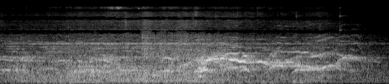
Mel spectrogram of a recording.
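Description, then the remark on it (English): Camera-phone recording of panicked crowd noise from people fleeing a smoke-filled subway train at a station in Brooklyn, New York City, after a shooting: a dense wash of overlapping voices and shouts, with sharper high-pitched cries rising midway before the commotion fades at the end. “That is sound captured on a camera phone of people fleeing a smoke-filled train at a station where investigators say they also found a gun, fireworks, and fuses.”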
